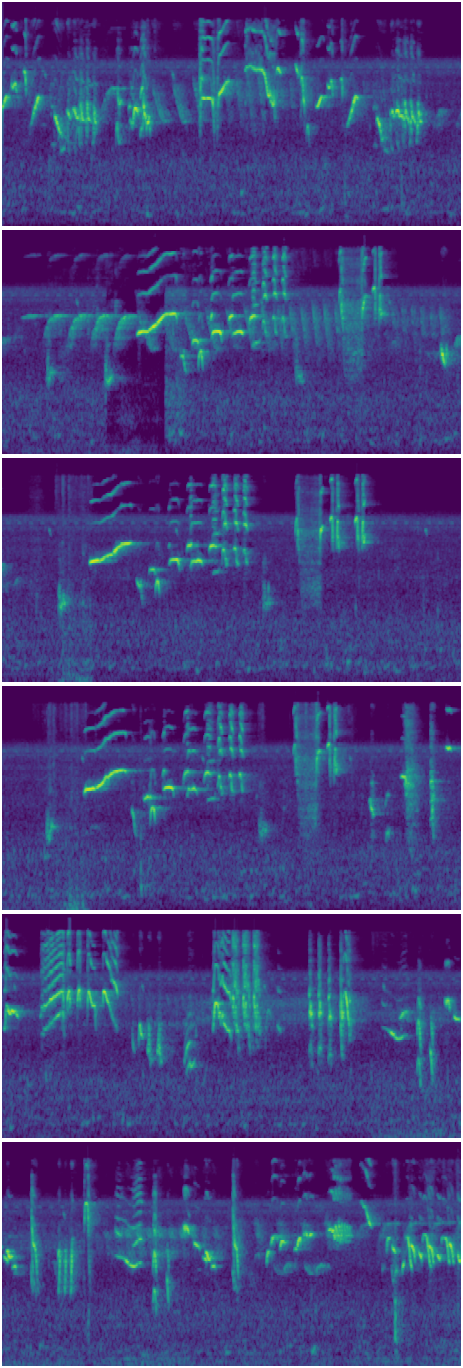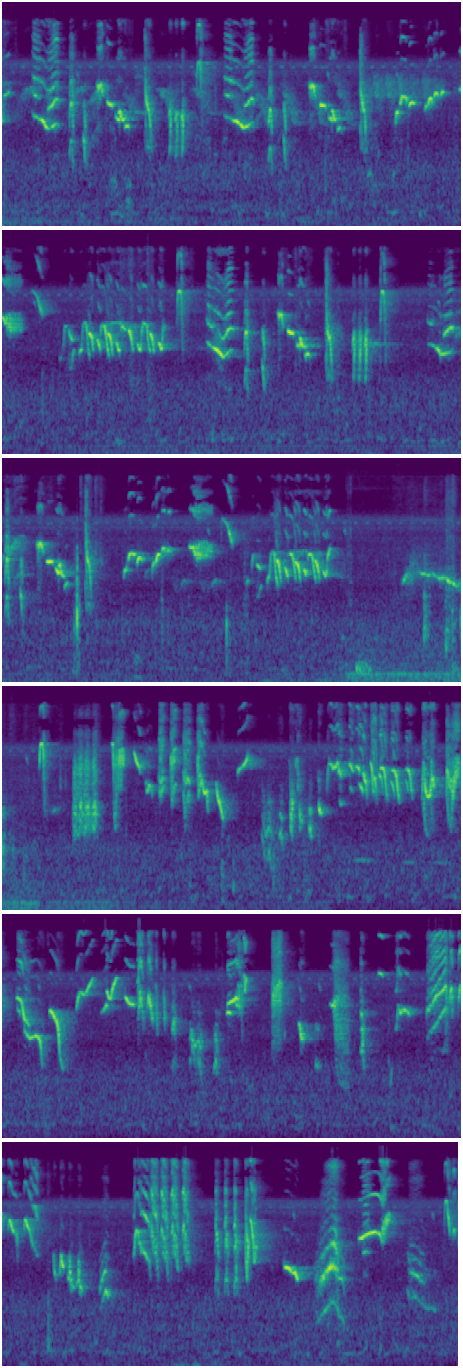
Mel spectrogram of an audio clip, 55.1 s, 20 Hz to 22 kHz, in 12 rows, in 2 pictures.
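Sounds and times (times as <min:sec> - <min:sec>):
songbird singing: 0:00.0 - 0:13.0, 0:14.1 - 0:47.0.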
